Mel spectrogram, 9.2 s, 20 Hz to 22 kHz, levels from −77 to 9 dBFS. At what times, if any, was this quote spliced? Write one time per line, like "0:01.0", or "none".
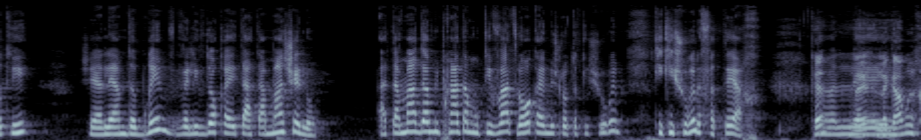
0:01.7
0:05.2
0:07.0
